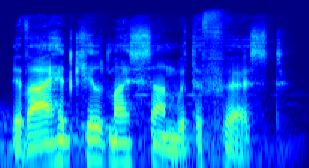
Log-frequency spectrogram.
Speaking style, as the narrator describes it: said William calmly

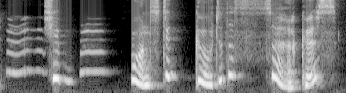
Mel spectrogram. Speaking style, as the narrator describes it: stammered Isa

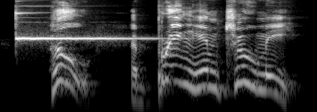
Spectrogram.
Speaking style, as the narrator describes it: cried Saul

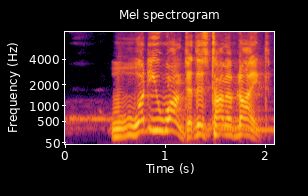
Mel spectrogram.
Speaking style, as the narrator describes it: Ben shouted

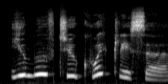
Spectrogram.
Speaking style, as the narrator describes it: she cried

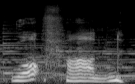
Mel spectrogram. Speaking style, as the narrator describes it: said, and chuckled

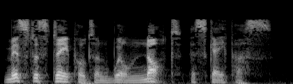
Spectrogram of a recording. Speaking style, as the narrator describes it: Holmes told her sternly

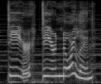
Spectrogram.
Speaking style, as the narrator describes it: cried Marianne

